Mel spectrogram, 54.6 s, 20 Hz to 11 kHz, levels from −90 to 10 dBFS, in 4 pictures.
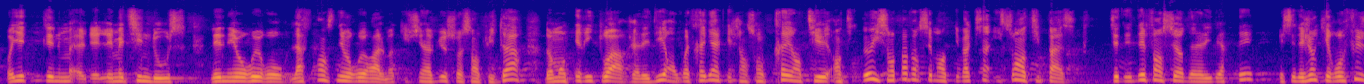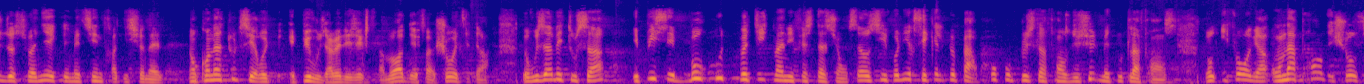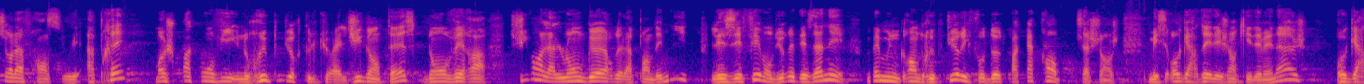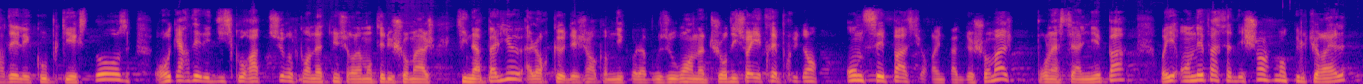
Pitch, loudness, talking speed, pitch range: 150 Hz, -25 LUFS, 245 wpm, 130-180 Hz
